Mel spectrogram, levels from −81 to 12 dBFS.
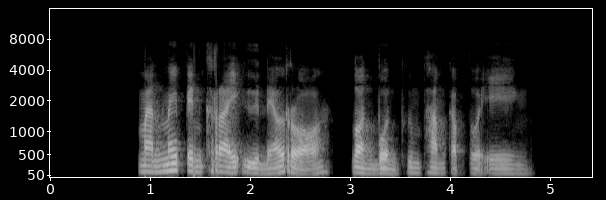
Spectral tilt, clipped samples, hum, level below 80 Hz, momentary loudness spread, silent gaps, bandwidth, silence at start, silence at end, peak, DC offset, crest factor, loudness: -9 dB/octave; under 0.1%; none; -48 dBFS; 9 LU; none; 7.6 kHz; 0.9 s; 0.65 s; 0 dBFS; under 0.1%; 20 dB; -19 LUFS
